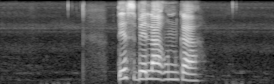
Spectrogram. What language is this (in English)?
Nepali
